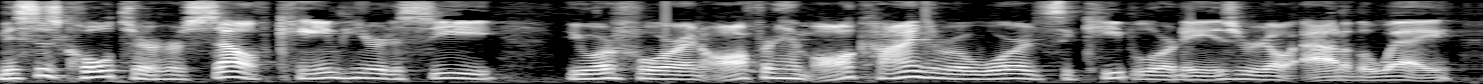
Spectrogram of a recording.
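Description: A man's voice: mid-range voice, expressive, moderate pace, a little mellow, lightly acted. A man voicing a pompous, rambling old male professor in an audiobook, blustering and fussy. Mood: conspiratorial. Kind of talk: audiobook character voice.

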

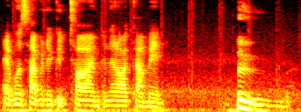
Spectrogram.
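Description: A man's voice: lowish voice, steady tone, moderate pace, a little hiss or hum. A young man streaming a video game from a small room at home on a headset, casually reacting and chatting as he plays. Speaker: gaming streamer. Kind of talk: casual gameplay commentary. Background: loud game music.

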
